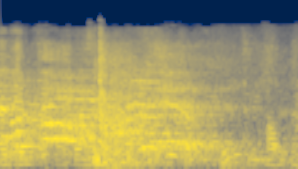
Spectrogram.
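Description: Voices speaking over one another, with a single thump about three quarters of a second in.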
